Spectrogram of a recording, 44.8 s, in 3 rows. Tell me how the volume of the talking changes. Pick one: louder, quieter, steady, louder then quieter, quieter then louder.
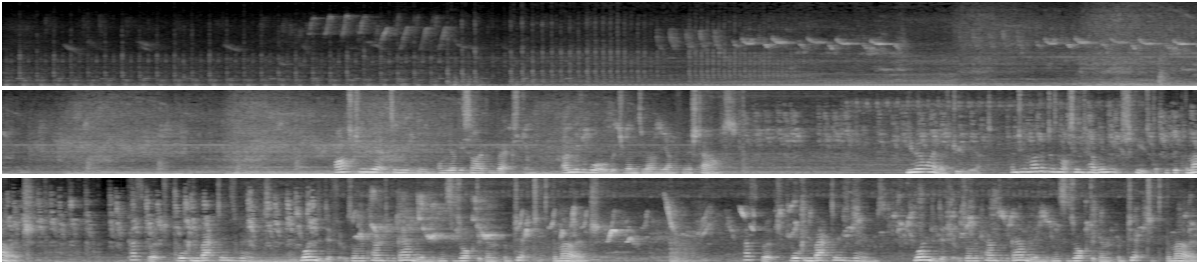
steady.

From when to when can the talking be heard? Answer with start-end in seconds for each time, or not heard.
19.1-24.2, 26.2-30.4, 31.4-37.5, 39.1-44.7.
